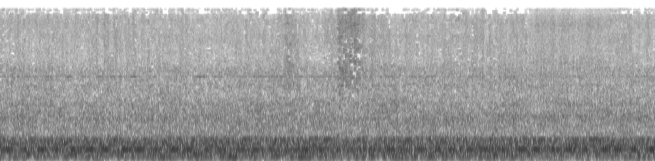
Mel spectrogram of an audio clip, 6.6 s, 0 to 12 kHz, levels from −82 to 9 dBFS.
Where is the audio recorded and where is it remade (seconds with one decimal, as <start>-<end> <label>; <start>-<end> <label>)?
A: 0.0-5.3 recorded; 5.3-6.1 remade; 6.1-6.6 recorded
